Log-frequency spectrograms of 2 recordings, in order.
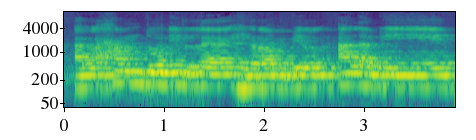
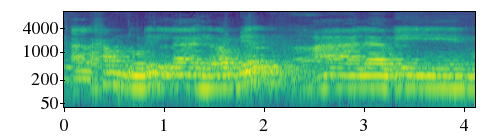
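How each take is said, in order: First: A vowel that should be long is cut short. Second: The long vowel is held out fully. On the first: The speaker calls it wrong. "salah nih" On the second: The speaker calls it right. "mesti panjang nih"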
